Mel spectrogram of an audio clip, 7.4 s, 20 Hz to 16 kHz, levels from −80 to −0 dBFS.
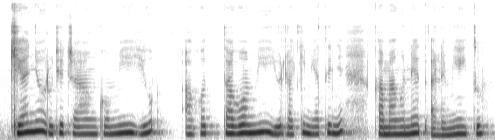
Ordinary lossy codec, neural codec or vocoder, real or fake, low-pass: AAC, 96 kbps; none; real; 14.4 kHz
